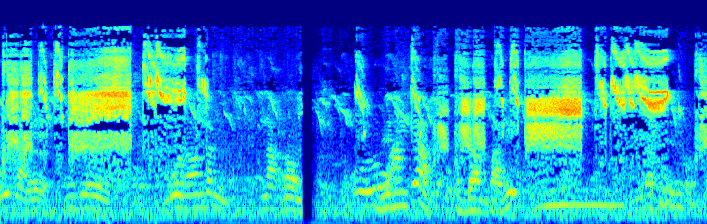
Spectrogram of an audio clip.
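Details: Weaver song played as lure and master material for training birds: bursts of dry chatter alternate with long, hissing, buzzy sizzles, the loudest near the start and near the end; faint voice-like tones in the background.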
